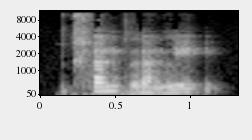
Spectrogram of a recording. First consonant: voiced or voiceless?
voiceless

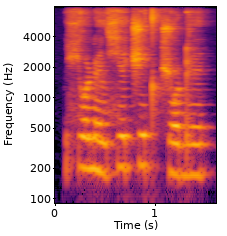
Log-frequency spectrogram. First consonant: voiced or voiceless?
voiceless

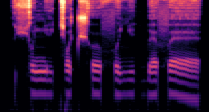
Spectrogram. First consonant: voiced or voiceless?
voiceless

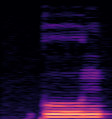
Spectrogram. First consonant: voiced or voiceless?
voiceless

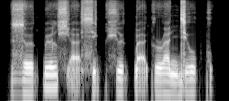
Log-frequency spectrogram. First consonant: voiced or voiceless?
voiced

